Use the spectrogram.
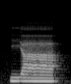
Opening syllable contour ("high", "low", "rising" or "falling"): low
